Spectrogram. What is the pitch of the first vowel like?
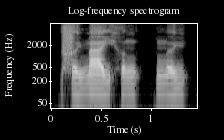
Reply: low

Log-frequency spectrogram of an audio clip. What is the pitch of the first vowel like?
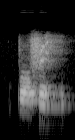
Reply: low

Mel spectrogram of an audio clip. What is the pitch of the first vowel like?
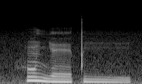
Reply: high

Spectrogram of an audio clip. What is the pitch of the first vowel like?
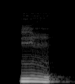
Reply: low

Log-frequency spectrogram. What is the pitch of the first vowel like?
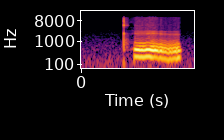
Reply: low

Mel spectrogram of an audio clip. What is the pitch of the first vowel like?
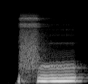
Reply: high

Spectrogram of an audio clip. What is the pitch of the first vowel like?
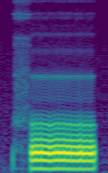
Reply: low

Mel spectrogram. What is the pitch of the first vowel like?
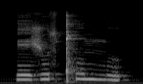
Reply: low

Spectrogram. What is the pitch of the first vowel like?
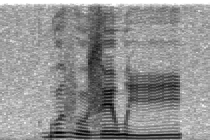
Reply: high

